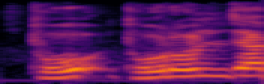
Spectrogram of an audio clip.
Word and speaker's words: 돌은자: 그 다음에 드론자 마케팅은 이게 도론자 마케팅이고요. 돌은자를 소리나는 대로 발음한 거예요.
